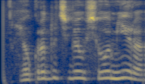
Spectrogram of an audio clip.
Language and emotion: Russian, neutral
